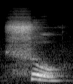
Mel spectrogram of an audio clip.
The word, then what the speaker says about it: chaud: Look at the word chaud, hot. You have the sound O, but you also have to keep in mind not to pronounce the D at the end. Chaud.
